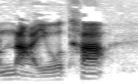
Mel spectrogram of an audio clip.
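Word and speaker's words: 那由他: 这个上一个经我们讲了两个印度的数位，一个是叫这个巨支，是 1000万1000万，还讲了一个叫挪油托，我们就随现在的人的这个读音就纳由他，这个是 1000亿，记住这两个是很常用的。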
